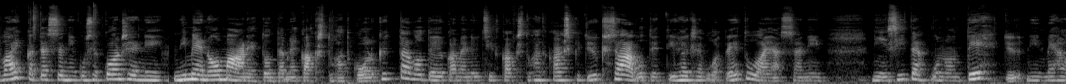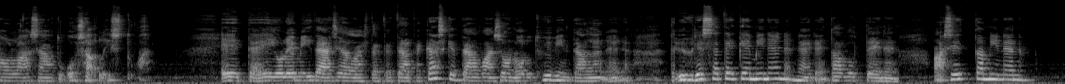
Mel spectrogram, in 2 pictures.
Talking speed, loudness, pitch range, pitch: 140 wpm, -25 LUFS, 165-220 Hz, 185 Hz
